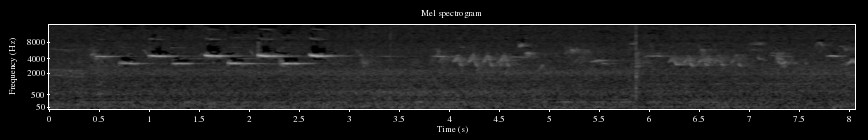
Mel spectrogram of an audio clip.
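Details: Tit singing in spring: a few seconds of high, clear two-note phrases, the first note higher, repeated in quick succession, then only faint distant chirps over a low rural hum.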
